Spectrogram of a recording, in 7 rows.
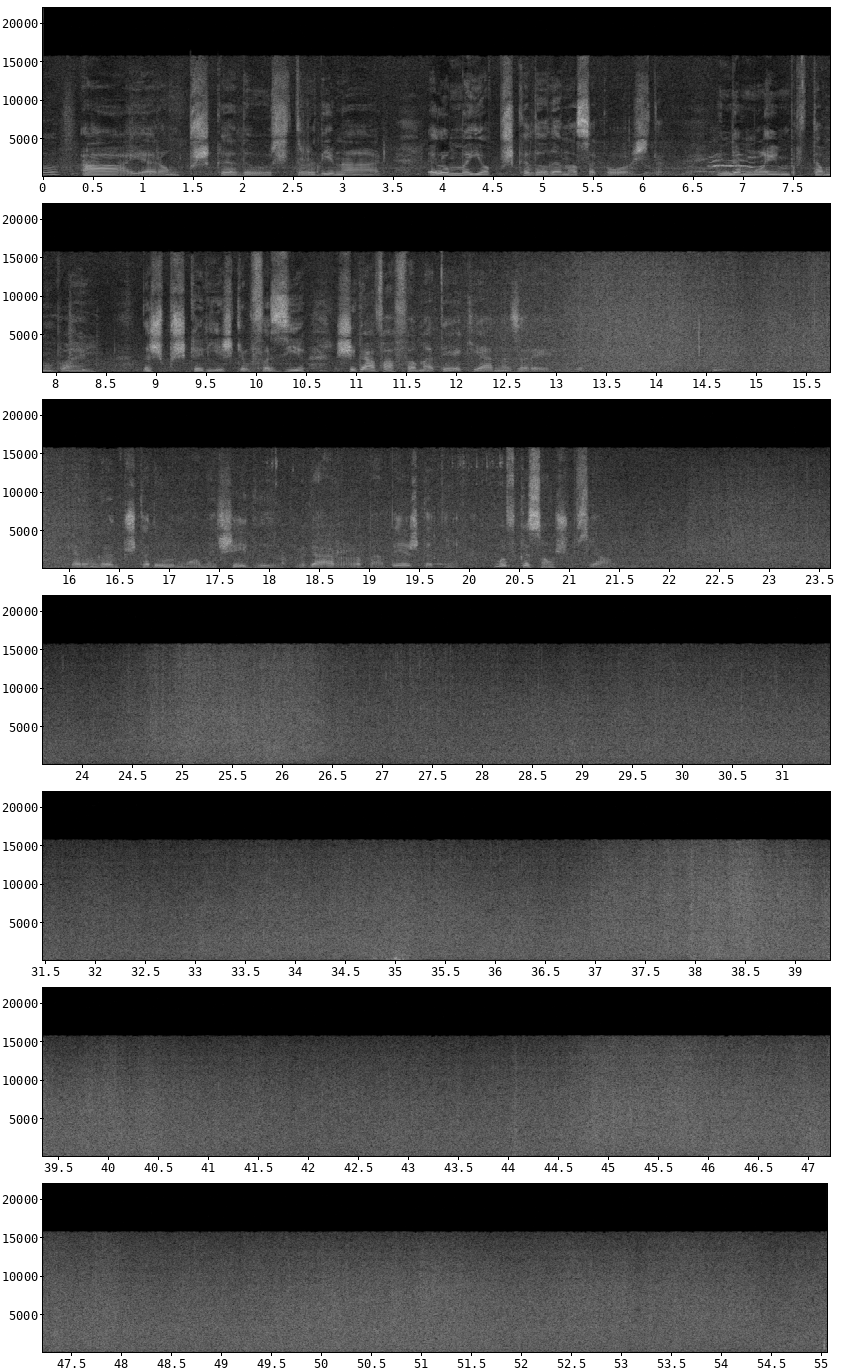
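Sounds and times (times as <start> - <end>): sea surf: 6.2 - 7.4, 11.4 - 55.0
wind on microphone: 28.2 - 55.0.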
